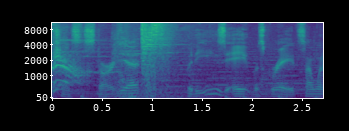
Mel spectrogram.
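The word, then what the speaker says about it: Ys VIII: there you go ease eight the it's called ease eight lacrimosa of donna try to spell that part uh but a huge weird anime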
